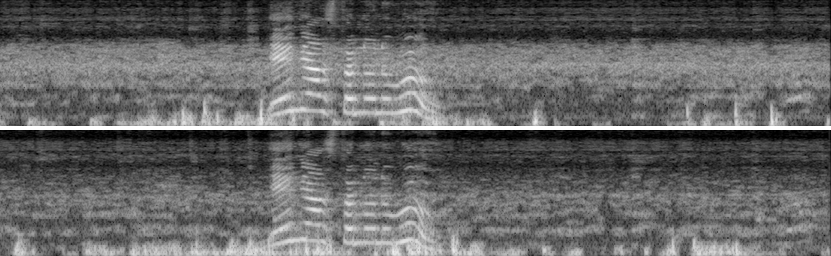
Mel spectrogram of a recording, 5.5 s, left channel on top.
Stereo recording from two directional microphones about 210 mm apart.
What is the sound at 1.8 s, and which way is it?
Speech, 15° right (ahead or behind).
